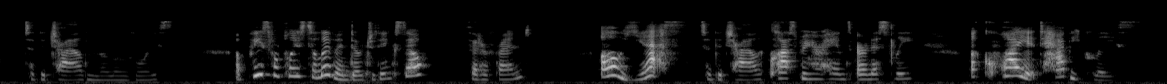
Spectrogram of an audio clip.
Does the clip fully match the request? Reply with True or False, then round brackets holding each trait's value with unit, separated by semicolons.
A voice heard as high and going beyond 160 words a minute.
True (245 Hz; 170 wpm)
